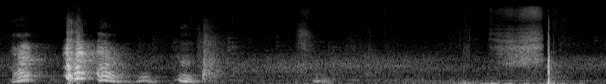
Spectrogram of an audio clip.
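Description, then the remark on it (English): A few throaty coughs burst out in the first two seconds, followed by a quiet stretch of background noise and a single sharp click near the end. “I'll just let you know that I have strict instructions from my wife when and how to cough.”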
